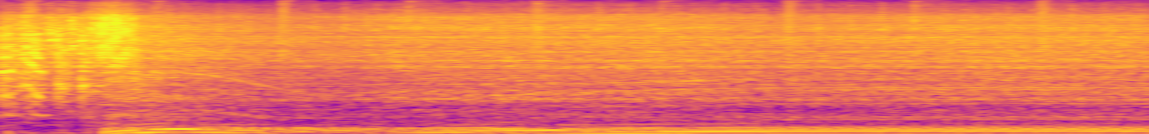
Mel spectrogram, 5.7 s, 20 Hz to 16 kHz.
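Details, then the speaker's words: 2000 Dodge Intrepid, long-sitting, started after new belts and new battery: starter catches and engine settles into a steady, even idle with no squeal or chirp; belts good and tight, engine healthy. "right. So, the belts are good and tight. There's no squeaks coming out and stuff."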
